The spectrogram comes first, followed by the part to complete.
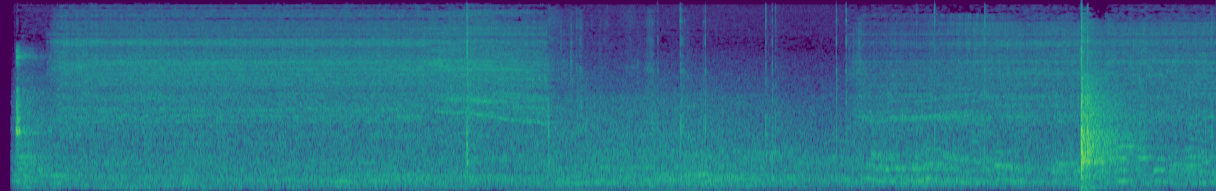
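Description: LEGO Mindstorms robot's servo motors whirring as its claw grips and lifts the ball, with a short falling whine about halfway through. After a quieter stretch the motors whir again, and near the end the ball lands in the box with a sharp thump.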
